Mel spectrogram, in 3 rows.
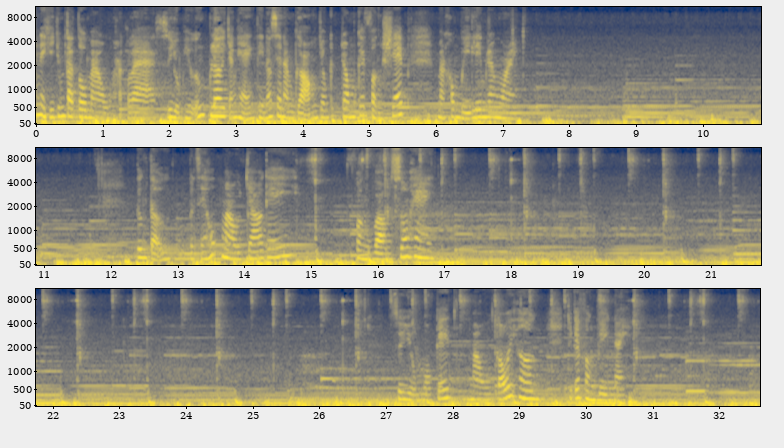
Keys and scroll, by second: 13.7 super+c, 17.4 shift+super+v.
